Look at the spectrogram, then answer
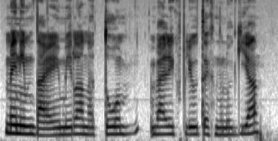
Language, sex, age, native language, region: Slovenian, female, 12-17, Slovenian, Drava region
